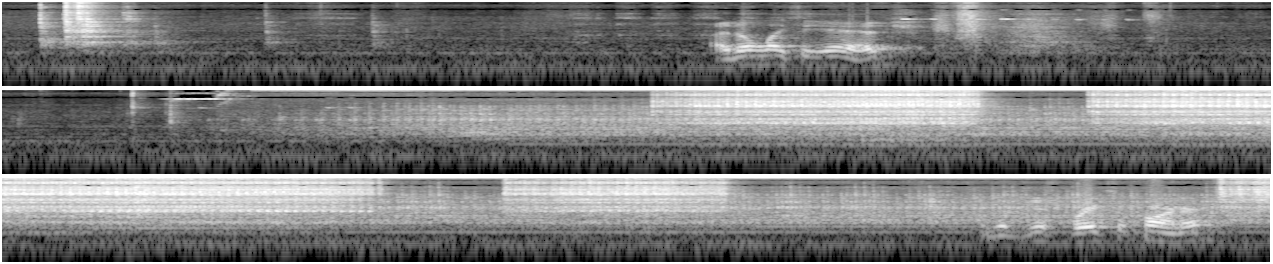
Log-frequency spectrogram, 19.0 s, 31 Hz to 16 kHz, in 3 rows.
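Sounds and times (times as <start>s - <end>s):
gouge scraping spinning wooden bowl: 7.6s - 19.0s.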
